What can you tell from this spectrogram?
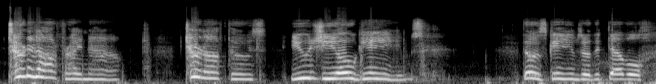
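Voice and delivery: high, slow mock scolding mom; angry mom. Mom scolds her kid to turn off the card games, high and slow. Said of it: "I know how moms can be".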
